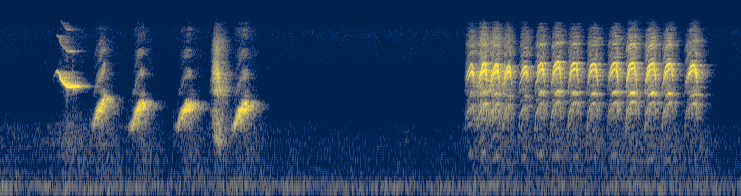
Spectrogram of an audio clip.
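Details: Greater green leafbird copying other species, trapped two days earlier: five slurred, downward-sweeping whistles, then a rapid, high, evenly pulsed rattle of around fifteen notes.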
